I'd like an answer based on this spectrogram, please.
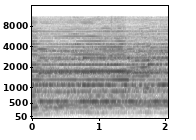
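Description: Background music: slow string music with long held notes that change every second or so.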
